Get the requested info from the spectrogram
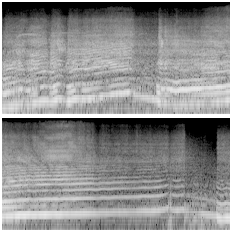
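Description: Rally car engine running hard under acceleration, its pitch climbing, dropping once about three seconds in at a gearshift, then climbing slowly again before falling away near the end as the driver lifts off.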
